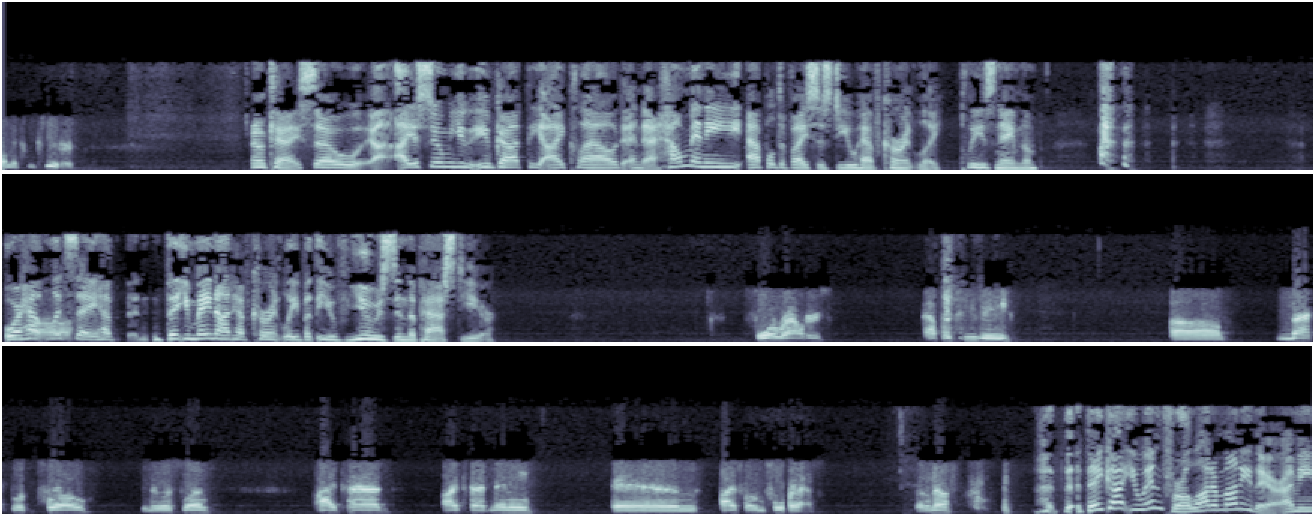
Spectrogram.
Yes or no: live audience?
no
